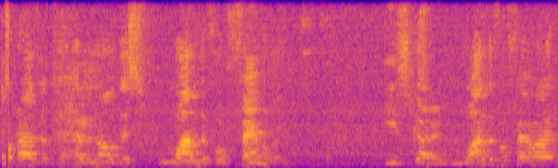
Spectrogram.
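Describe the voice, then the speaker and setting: A man with a non-native accent speaks at a moderate pace with ordinary pitch variation and long, frequent pauses. Room echo is audible, and background noise is noticeable. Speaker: anniversary party guest giving a toast. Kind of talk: speech at family celebration. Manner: halting.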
